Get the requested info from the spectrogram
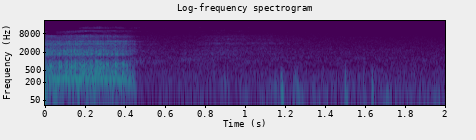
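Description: A man's breathy, snorting laugh that cuts off about half a second in, followed by near quiet with a few faint ticks.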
